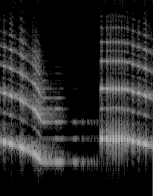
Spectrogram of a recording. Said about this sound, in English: Once again, they wave in front of its eyes, but this time, to their surprise, the eyes light up red and three beeps emit from its speakers.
